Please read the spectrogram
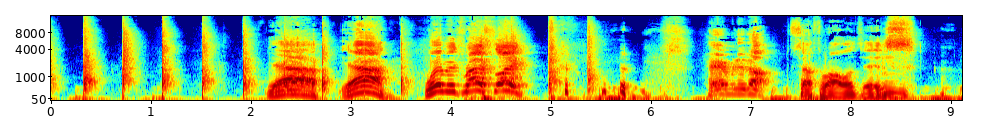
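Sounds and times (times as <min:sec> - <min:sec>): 
wrestling audience clapping in time after a women's championship match: 0:00.0 - 0:03.8
speech: 0:02.2 - 0:08.7.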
